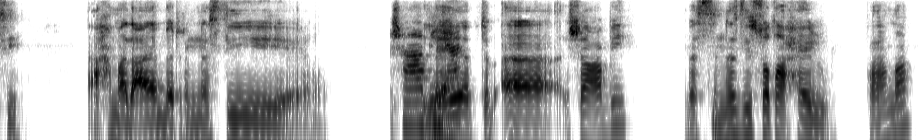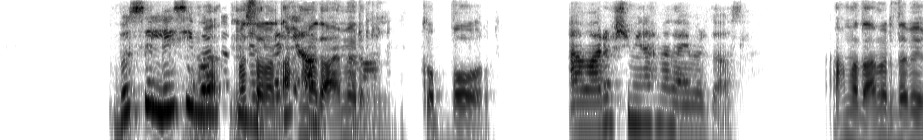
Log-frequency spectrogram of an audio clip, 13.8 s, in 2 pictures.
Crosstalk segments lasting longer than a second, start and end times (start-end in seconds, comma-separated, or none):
8.3-9.8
